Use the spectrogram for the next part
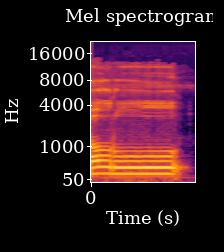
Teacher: را کے اوپر پیش ہے لہٰذا اس کو پر کر کے پڑھیں گے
